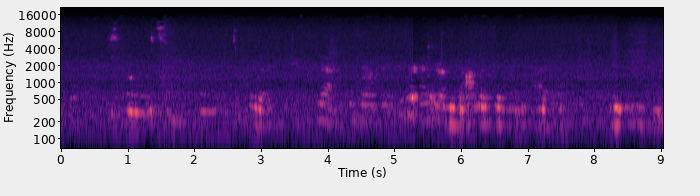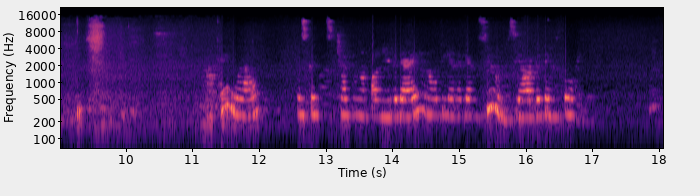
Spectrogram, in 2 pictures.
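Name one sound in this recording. A young man speaks quietly and calmly nearby.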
